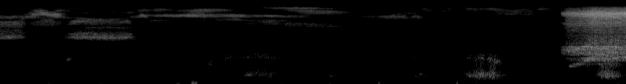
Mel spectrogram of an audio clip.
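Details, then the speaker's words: VEVOR 20-gallon air-operated waste oil drain tank pressurized to transfer oil into 5-gallon bucket: bursts of high airy hiss rising and falling; air leak at a fitting on the tank. "Give it another shot of some air. I don't know if you can hear that hissing, but that's coming from around here."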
